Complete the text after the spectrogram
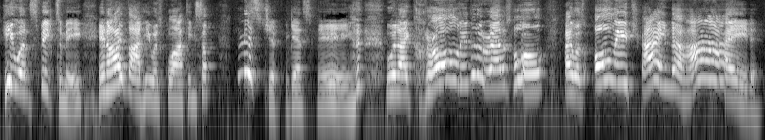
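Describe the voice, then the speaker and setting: Man as a loud, indignant, high-pitched python. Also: big pitch swings, slow pace, exaggerated voice. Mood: indignant, protesting. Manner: loud, protesting. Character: indignant slithering python defending himself loudly.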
